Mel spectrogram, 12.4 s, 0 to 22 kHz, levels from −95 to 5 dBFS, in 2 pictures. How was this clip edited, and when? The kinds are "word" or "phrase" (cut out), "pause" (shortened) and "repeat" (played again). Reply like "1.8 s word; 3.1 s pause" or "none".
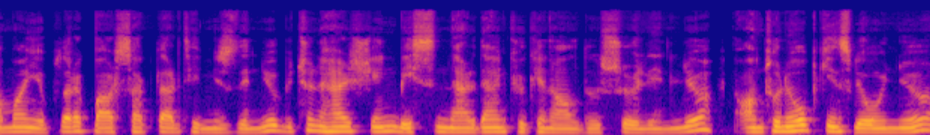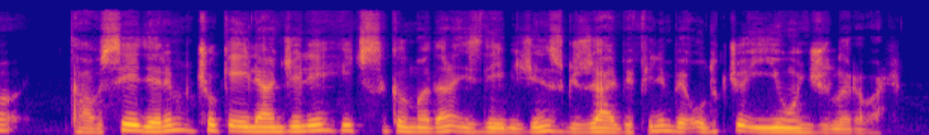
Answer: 4.8 s pause; 5.7 s word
